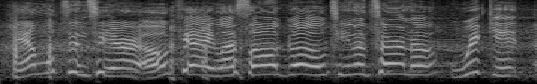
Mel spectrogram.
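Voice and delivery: high, loud, excited show-listing; mock eagerness. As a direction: rattle off shows like an eager fan. Acts out eager theatregoer.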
